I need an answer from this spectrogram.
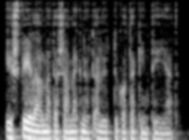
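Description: A man's voice: fairly low pitch, fairly even intonation, darkish tone, husky. A man voicing an earnest, kind-hearted teenage schoolboy in a storybook reading.

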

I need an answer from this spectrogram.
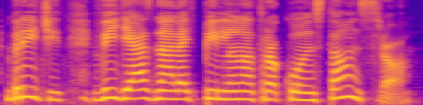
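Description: An excitable, cheerful woman friend, as a woman narrator puts her on, calling out high and raised. Her voice lifts with eager brightness. The sound is dry and close. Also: clean tone, no echo, lightly acted. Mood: excited.

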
